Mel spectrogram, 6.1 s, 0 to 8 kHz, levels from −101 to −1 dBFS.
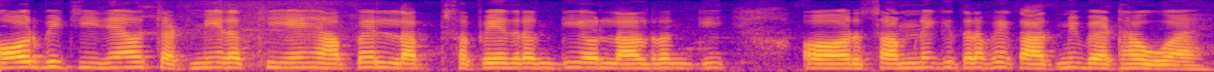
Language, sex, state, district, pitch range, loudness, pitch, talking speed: Hindi, female, Haryana, Rohtak, 180-205 Hz, -18 LUFS, 195 Hz, 245 wpm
